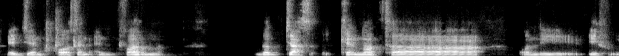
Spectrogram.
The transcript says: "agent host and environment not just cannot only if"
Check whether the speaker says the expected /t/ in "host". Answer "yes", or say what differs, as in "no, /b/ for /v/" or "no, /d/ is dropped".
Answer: no, /t/ is dropped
